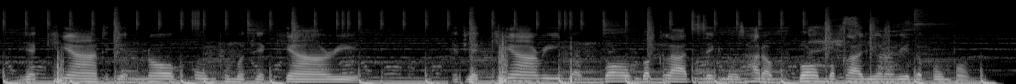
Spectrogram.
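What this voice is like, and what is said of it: Put-on Jamaican accent. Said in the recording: “Yo, y'all like my Jamaican accent right there?”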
